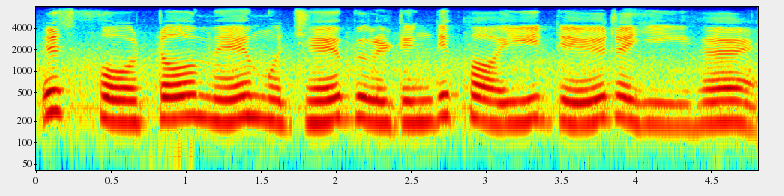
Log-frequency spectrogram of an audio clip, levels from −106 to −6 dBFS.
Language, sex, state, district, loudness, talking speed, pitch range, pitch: Hindi, female, Madhya Pradesh, Katni, -16 LUFS, 110 wpm, 195-220 Hz, 200 Hz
